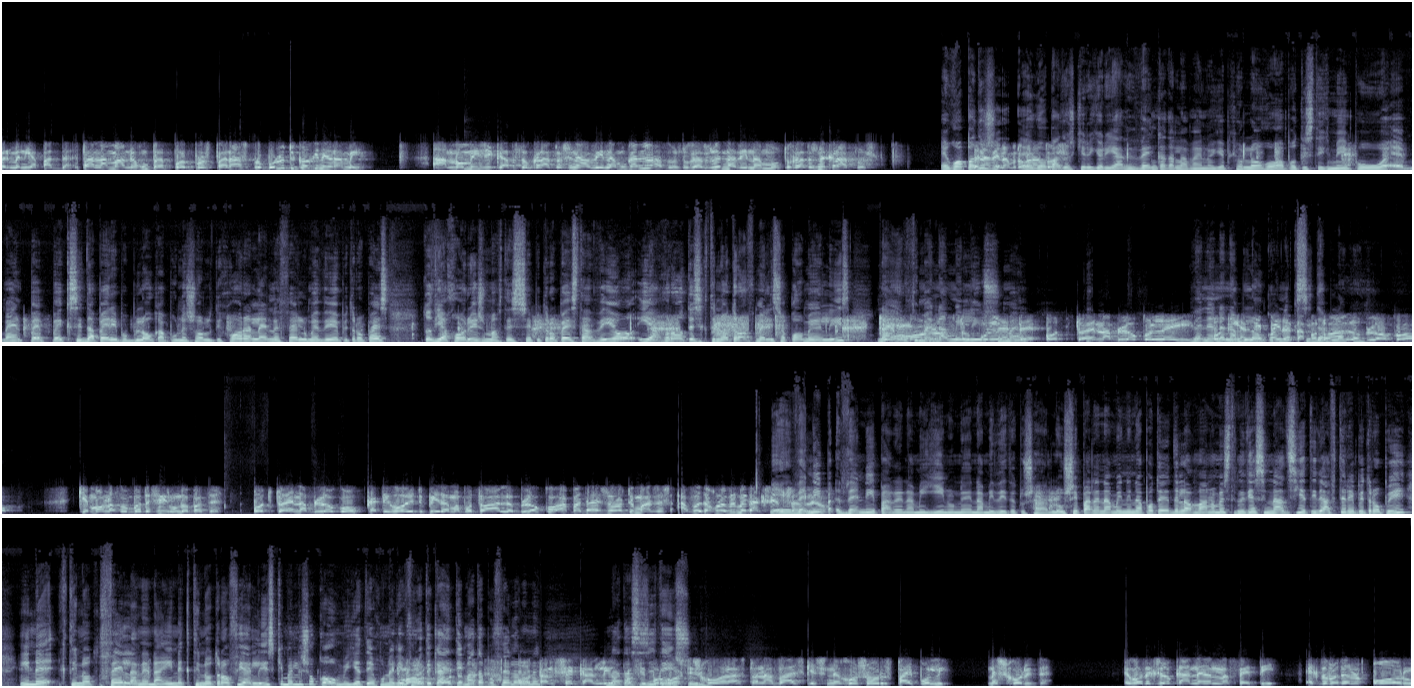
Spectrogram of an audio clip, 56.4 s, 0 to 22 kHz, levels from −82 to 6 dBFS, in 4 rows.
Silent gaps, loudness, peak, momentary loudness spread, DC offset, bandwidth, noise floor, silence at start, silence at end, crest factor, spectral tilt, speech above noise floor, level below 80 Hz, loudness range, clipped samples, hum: none; -16 LUFS; 0 dBFS; 5 LU; under 0.1%; 18 kHz; -69 dBFS; 0 s; 0 s; 16 dB; -4 dB/octave; 52 dB; -56 dBFS; 2 LU; under 0.1%; none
